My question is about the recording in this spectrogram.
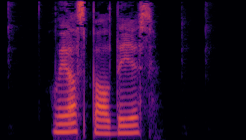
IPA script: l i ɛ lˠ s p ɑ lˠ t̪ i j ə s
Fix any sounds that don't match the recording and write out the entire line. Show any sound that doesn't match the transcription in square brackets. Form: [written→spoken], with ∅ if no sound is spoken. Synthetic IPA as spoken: l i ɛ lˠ s p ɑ lˠ [t̪→d̪] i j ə s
